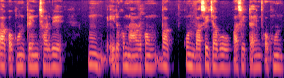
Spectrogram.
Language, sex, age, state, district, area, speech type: Bengali, female, 60+, West Bengal, Bankura, urban, spontaneous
